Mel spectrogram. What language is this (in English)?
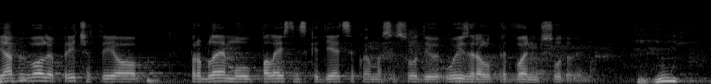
Croatian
